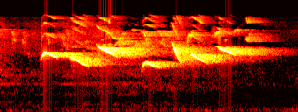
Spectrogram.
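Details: Competition green-winged saltator, a record-beating multi-champion breeding bird from Santa Catarina, Brazil, delivers a rich phrase of five clear whistled notes, each sliding downward, after half a second of quiet.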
